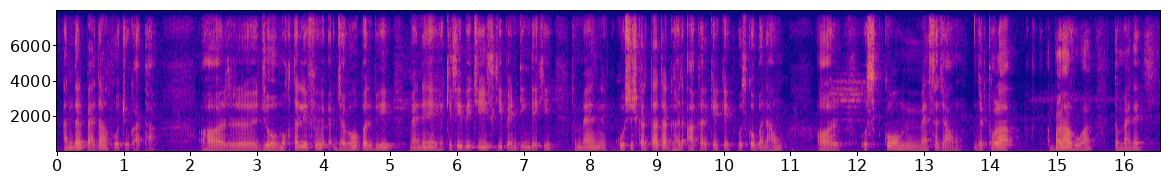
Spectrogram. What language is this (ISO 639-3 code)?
urd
